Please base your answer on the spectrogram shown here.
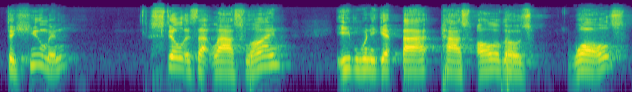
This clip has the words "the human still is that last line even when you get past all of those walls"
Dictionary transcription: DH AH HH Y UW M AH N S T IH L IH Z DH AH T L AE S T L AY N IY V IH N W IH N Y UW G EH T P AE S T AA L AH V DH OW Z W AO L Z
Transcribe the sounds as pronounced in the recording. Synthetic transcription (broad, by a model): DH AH HH Y UW M AH N S T IH L IH Z DH AH T L AE S T L AY N IY V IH N W IH N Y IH G EH T P AE S T AA L AH V DH OW Z W AO L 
